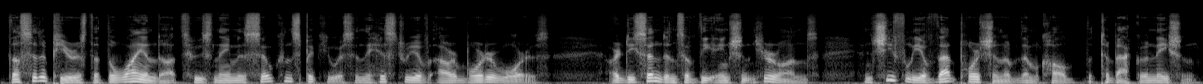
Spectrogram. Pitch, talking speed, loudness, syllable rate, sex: 90 Hz, 175 wpm, -19 LUFS, 5.1 syllables/s, male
